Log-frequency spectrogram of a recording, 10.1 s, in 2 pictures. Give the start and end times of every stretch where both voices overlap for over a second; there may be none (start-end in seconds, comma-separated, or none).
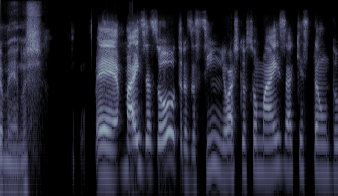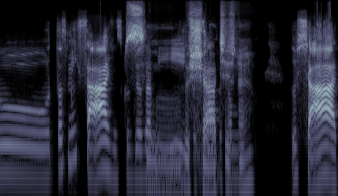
6.9-8.7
